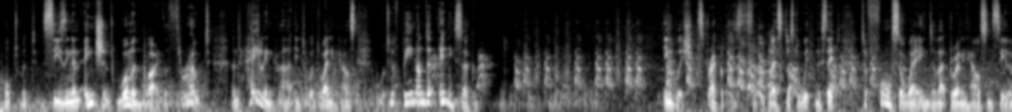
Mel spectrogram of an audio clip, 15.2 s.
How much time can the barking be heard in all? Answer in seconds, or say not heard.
7 s.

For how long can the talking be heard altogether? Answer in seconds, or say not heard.
12 s.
